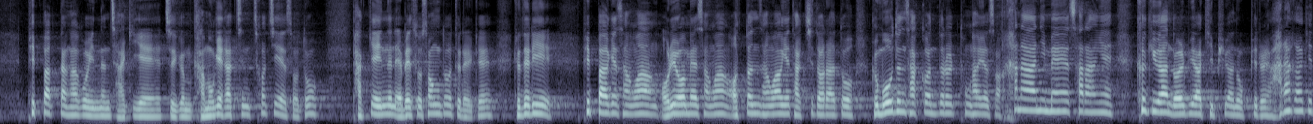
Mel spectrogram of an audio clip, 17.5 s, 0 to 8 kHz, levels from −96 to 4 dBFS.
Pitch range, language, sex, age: 140-175 Hz, Korean, male, 40-59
